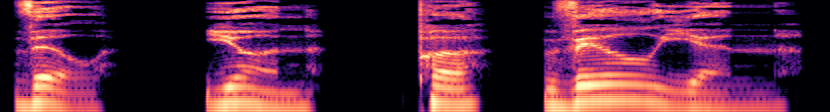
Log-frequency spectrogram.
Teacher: Stress vil and keep p light. Yun is soft.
